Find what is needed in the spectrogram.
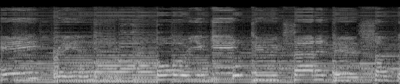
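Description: A man singing a country song, accompanied by his own steel-string acoustic guitar.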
